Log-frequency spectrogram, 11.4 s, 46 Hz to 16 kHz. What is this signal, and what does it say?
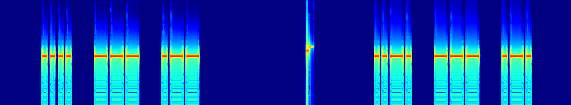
Morse code, heard as a keyed tone, about 15 wpm, spaced as for 11 wpm, 700 Hz. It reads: HOW FOR
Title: 2x Character Spacing - Top 100 Words - 15wpm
